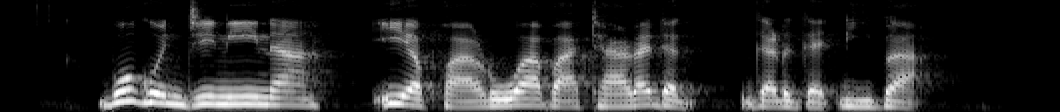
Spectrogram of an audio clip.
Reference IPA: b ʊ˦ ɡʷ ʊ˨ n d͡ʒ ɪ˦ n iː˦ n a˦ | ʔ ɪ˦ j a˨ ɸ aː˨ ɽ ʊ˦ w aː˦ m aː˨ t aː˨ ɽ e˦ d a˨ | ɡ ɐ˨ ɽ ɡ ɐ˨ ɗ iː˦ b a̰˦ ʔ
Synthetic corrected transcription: b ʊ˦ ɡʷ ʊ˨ n d͡ʒ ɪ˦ n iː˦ n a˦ | ʔ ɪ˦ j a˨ ɸ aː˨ ɽ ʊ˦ w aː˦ b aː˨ t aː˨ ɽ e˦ d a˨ | ɡ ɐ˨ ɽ ɡ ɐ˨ ɗ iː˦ b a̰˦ ʔ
